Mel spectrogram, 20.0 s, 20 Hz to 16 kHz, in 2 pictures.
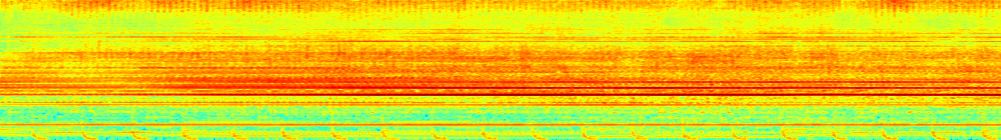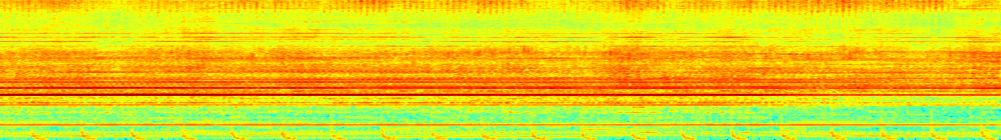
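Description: Electric 1/5-scale RC Huey helicopter hovering: a steady whine from its electric motor and drivetrain over the rapid low beat of the main rotor blades.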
